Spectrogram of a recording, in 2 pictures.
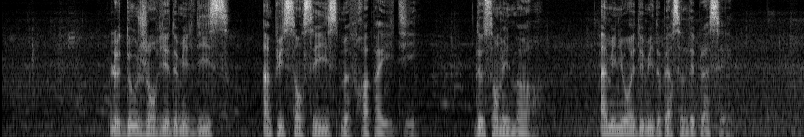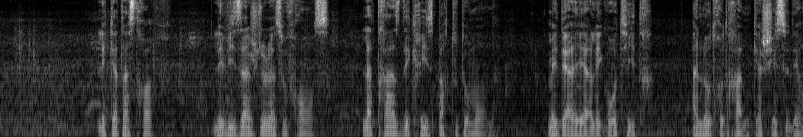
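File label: FR Documentary, French; GoLocalise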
